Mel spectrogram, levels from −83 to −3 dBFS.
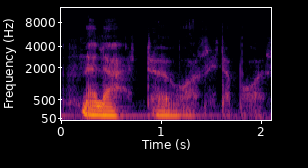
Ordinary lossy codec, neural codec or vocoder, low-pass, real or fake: none; none; none; real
